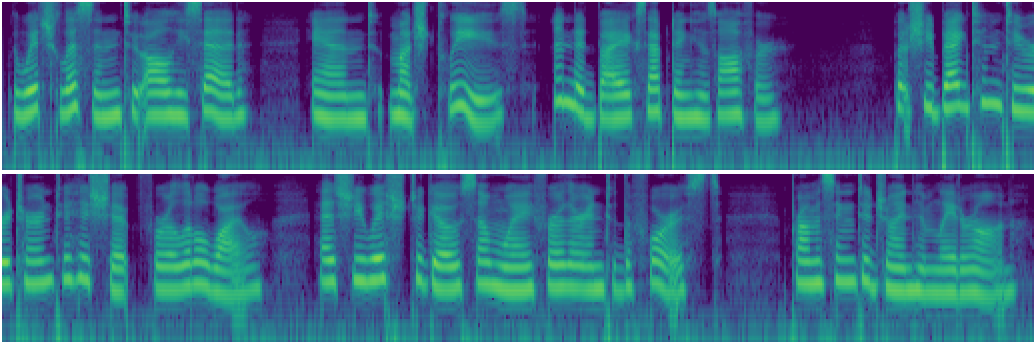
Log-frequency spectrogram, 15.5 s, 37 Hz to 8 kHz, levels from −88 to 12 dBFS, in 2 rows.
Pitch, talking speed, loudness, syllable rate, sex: 225 Hz, 175 wpm, -19 LUFS, 4.8 syllables/s, female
